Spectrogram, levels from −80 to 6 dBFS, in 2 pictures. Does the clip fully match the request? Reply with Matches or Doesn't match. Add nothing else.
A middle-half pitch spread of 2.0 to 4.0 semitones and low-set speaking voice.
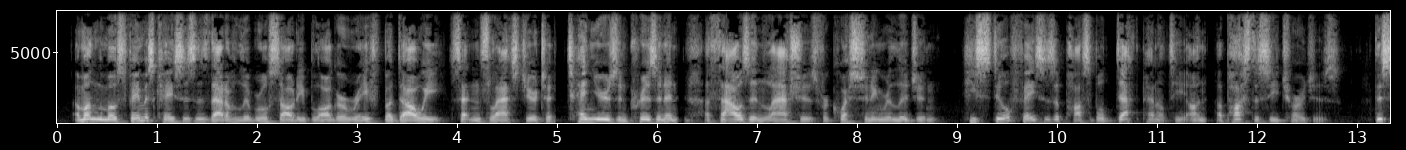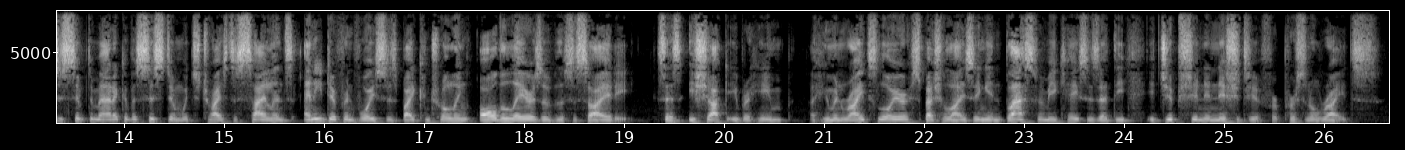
Doesn't match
